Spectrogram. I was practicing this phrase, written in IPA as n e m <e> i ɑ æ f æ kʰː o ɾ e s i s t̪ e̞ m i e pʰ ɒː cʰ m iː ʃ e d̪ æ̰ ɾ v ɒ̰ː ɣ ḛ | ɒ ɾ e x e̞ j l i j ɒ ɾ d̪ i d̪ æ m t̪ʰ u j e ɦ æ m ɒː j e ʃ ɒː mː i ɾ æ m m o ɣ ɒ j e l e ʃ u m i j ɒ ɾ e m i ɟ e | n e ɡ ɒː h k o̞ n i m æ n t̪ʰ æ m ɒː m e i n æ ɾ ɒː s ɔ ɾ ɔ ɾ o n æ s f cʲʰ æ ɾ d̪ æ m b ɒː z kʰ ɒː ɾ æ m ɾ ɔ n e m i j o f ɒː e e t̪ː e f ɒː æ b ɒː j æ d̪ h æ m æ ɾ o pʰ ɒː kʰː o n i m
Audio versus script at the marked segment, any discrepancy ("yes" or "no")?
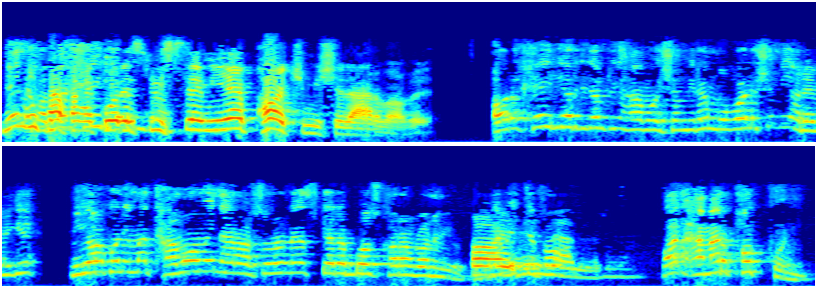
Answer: yes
